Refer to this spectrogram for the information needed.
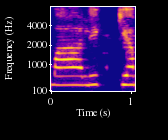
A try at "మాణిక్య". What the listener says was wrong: మాణిక్య అండి, లా కాదు, పొరపాటున లకారం పలికారు అక్కడ.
